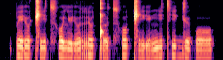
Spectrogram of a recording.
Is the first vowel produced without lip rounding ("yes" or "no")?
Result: yes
